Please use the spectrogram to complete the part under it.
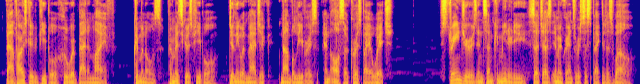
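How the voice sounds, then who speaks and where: A man reading scripted ASMR narration in a measured, storytelling manner. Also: rumbling low, a little mellow, no room sound.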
